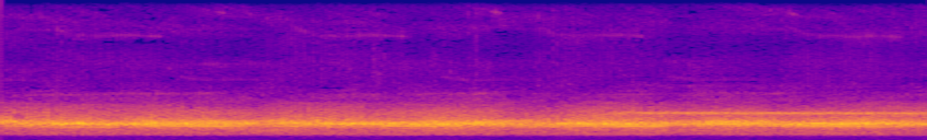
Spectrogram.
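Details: Frogs and toads in Mexico calling through the night, a continuous mass of mid-pitched croaking with a faint higher tone entering in the second half, loudness dipping briefly then steadying; no other clear sounds.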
